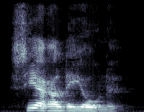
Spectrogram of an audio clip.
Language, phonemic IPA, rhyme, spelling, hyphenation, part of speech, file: Dutch, /ˌʃɛ.raː.leːˈoː.nə/, -oːnə, Sierra Leone, Si‧er‧ra Le‧o‧ne, proper noun, Nl-Sierra Leone.ogg
- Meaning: Sierra Leone (a country in West Africa)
